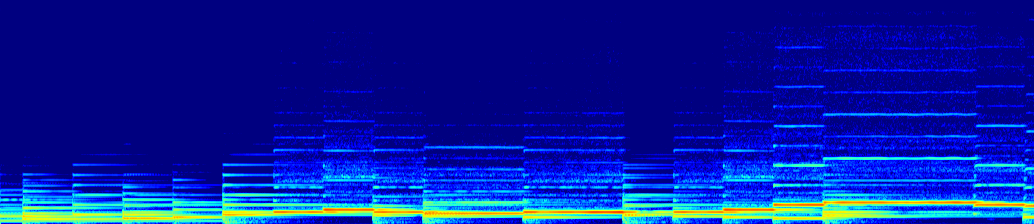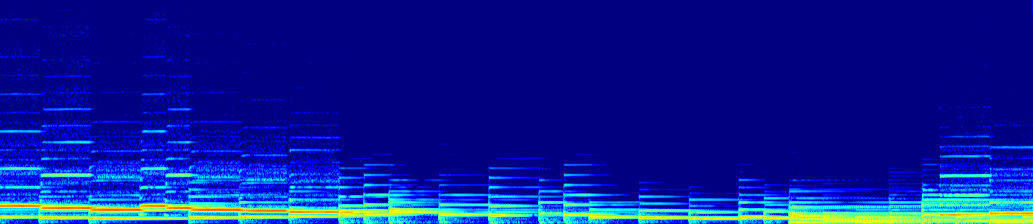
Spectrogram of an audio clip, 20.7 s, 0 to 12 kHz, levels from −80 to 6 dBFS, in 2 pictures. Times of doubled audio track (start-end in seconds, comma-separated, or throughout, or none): none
